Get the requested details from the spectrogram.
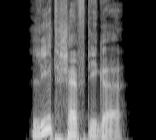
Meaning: inflection of lidschäftig: 1. strong/mixed nominative/accusative feminine singular 2. strong nominative/accusative plural 3. weak nominative all-gender singular
- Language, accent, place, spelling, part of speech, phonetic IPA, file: German, Germany, Berlin, lidschäftige, adjective, [ˈliːtˌʃɛftɪɡə], De-lidschäftige.ogg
